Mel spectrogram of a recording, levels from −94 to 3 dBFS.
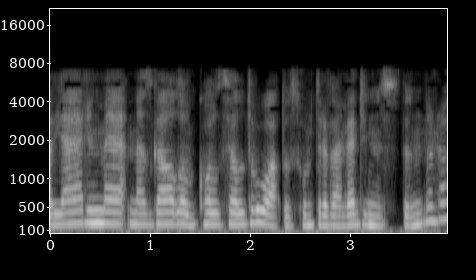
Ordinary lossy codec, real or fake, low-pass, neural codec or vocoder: MP3, 32 kbps; fake; 7.2 kHz; autoencoder, 22.05 kHz, a latent of 192 numbers a frame, VITS, trained on many speakers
